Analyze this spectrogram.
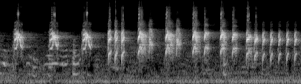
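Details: Cendet (long-tailed shrike) singing mimicked fills in a tutor recording: a few spaced sharp chirps that speed into quick clustered notes, then a rapid run of short tweets at the end.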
